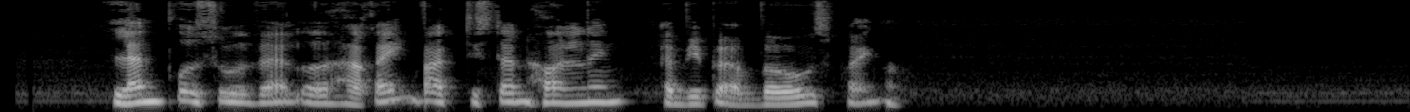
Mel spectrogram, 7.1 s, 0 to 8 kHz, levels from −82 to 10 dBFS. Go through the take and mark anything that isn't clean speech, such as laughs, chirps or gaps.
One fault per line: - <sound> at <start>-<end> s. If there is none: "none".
none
